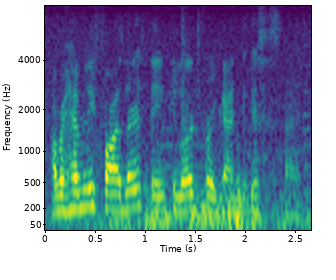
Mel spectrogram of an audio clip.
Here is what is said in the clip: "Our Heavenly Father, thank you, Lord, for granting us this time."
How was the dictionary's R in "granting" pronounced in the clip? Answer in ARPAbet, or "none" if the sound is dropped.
none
